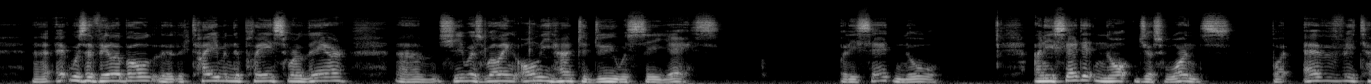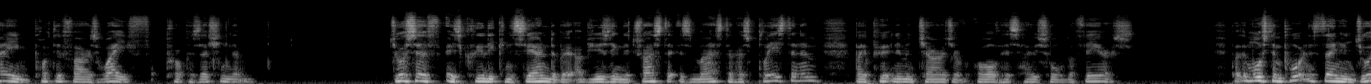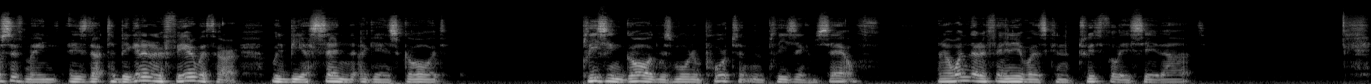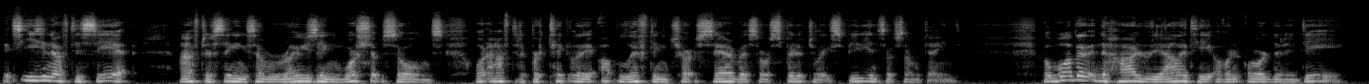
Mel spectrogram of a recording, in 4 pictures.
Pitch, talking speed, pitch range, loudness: 130 Hz, 160 wpm, 120-145 Hz, -26 LUFS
